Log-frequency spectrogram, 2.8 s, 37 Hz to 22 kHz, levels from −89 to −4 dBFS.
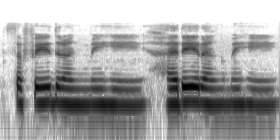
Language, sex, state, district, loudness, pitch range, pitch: Hindi, female, Madhya Pradesh, Bhopal, -15 LUFS, 190-205 Hz, 195 Hz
